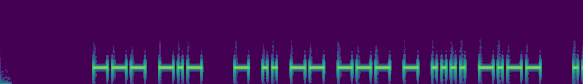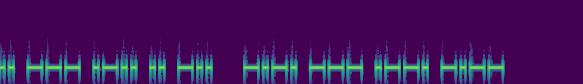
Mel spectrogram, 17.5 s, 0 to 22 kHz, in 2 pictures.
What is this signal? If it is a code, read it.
Morse code, heard as a keyed tone, about 17 wpm, 700 Hz. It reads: OK TIMOTHY SOLID COPY
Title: K1USN SST QSO Practice 17wpm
